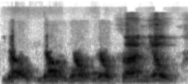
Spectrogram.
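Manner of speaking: put-on a light New York street accent, a touch upset. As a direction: toss out a mild New York "yo, son" as if getting riled. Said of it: "Let me get upset. You'll hear it".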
